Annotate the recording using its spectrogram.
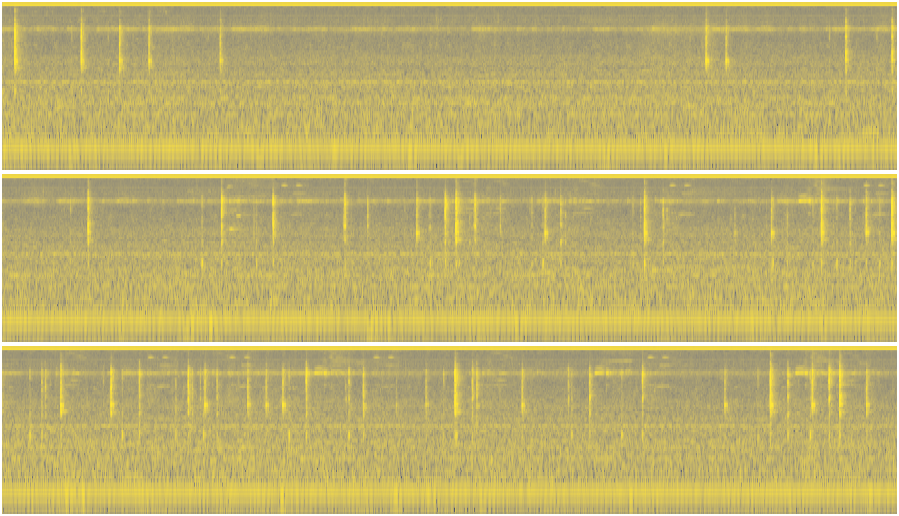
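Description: Short menu clicks and ticks come from a television speaker.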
